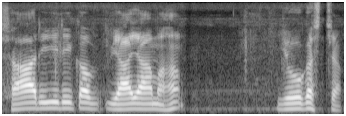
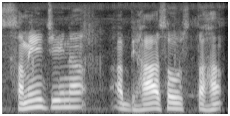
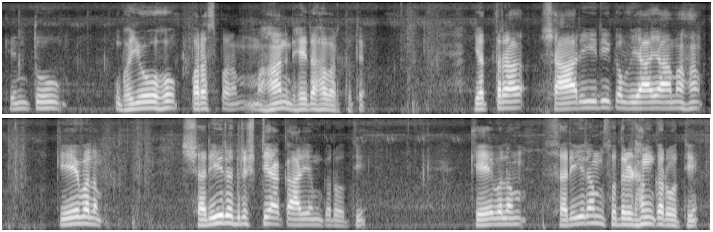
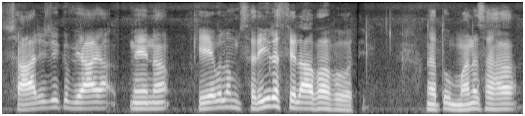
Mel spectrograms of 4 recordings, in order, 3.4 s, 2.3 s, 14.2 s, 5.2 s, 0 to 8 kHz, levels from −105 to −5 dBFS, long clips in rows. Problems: constant background noise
